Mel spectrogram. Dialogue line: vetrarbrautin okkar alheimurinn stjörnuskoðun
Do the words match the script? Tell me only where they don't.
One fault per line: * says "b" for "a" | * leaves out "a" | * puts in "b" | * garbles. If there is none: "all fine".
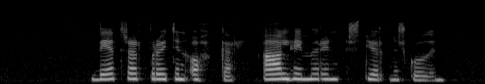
all fine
